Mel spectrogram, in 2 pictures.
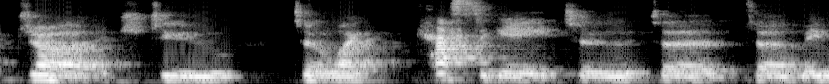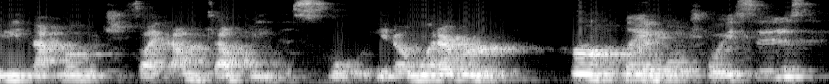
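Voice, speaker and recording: An American woman giving informal feedback in an animated way, acting out her examples. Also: fairly low pitch. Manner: animated, acts out example lines. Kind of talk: informal spoken critique. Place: indoor live event room. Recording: echoey live room.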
